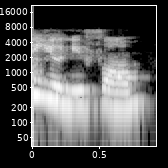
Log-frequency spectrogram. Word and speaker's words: uniform: For example, a university, a uniform, a useful thing. So children, when we pronounce these words, no, Y sound is there. University, Y. Uniform, Y.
